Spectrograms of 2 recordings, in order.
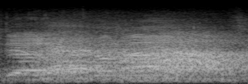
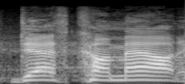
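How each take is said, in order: First: Mock conviction. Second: Loud, high call; booming call. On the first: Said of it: "we said it with more conviction". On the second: Retold or imitated. Pastor pounding on the doors, loud booming call. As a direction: hammer the words out. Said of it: "Bang, bang, bang".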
